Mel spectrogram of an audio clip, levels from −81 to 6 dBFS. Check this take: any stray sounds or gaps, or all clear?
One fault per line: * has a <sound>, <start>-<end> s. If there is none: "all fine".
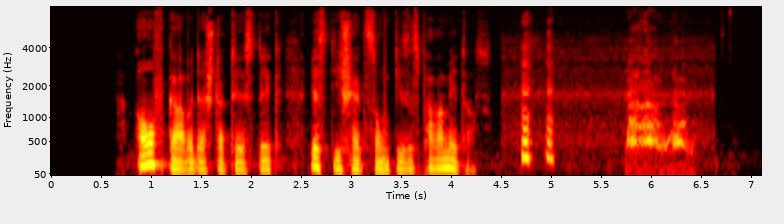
* has a laugh, 4.7-5.0 s
* has a bark, 5.7-6.5 s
